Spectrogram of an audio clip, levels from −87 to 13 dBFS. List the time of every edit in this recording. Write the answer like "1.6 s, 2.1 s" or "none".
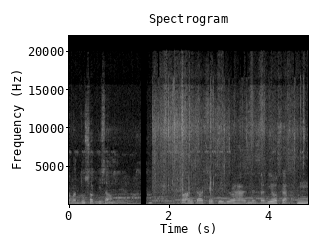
1.6 s

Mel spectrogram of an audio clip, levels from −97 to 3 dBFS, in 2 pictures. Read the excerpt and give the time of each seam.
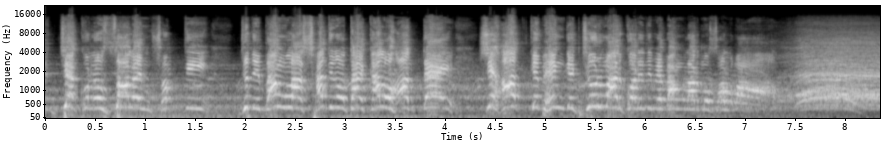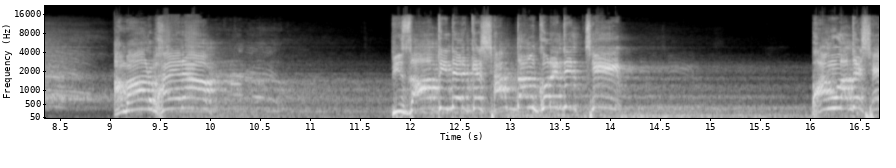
9.0 s

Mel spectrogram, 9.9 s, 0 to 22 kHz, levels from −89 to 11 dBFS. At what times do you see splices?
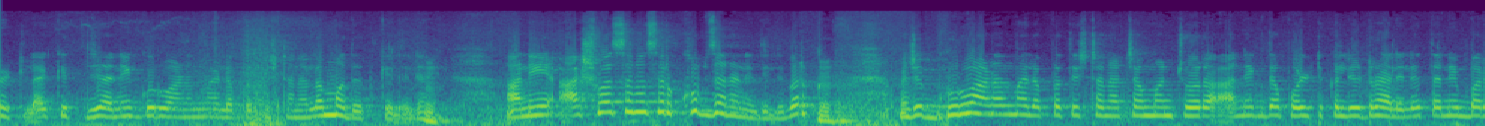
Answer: none

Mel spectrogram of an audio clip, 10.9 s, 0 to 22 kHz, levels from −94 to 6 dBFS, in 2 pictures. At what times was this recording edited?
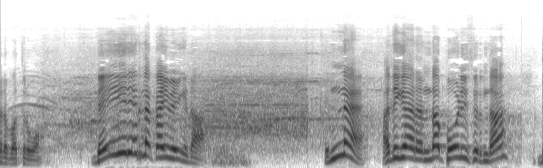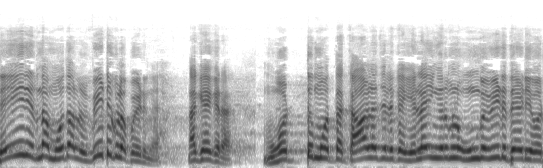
3.0 s, 3.7 s, 5.2 s, 7.9 s

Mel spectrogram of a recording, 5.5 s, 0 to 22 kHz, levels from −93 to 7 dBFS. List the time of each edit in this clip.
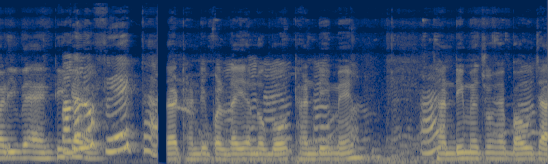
1.6 s

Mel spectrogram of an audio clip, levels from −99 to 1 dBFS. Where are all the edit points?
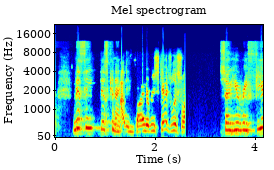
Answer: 2.7 s

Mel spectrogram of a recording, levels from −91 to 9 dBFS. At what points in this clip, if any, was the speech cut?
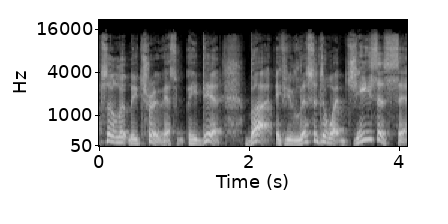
2.3 s

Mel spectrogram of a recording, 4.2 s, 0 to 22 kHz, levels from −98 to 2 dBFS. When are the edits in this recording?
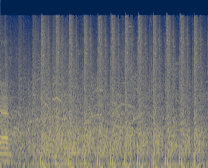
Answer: none

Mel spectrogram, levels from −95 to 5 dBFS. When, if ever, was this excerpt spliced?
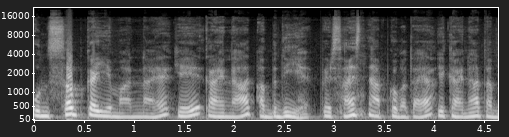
2.8 s

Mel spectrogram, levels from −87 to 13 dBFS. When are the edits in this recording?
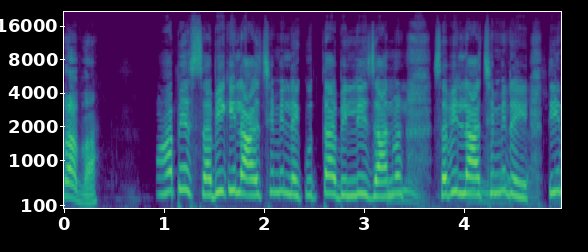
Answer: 1.0 s

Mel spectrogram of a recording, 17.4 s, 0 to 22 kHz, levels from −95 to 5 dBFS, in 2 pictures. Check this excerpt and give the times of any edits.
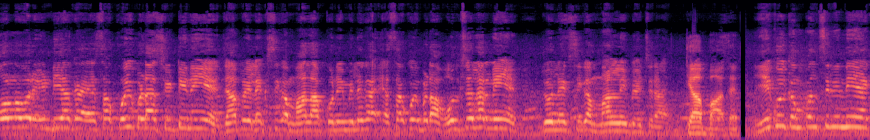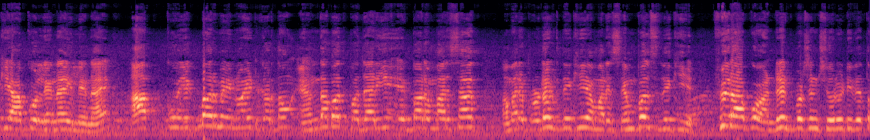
none

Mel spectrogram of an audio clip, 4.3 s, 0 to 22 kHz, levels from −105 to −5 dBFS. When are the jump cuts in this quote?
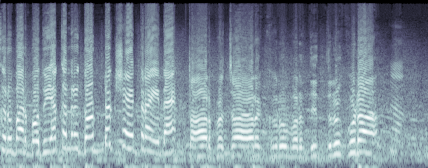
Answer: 1.8 s

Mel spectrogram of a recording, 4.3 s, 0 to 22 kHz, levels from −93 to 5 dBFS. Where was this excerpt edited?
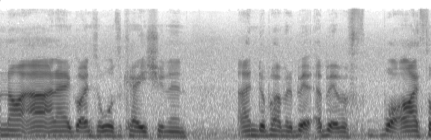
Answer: none

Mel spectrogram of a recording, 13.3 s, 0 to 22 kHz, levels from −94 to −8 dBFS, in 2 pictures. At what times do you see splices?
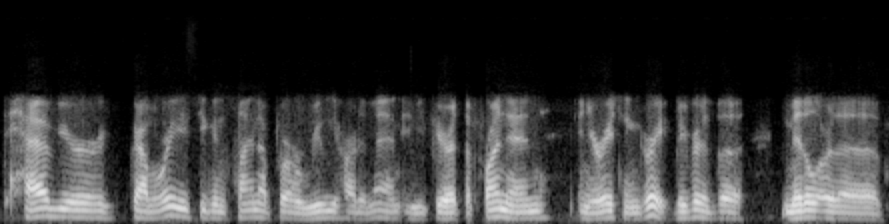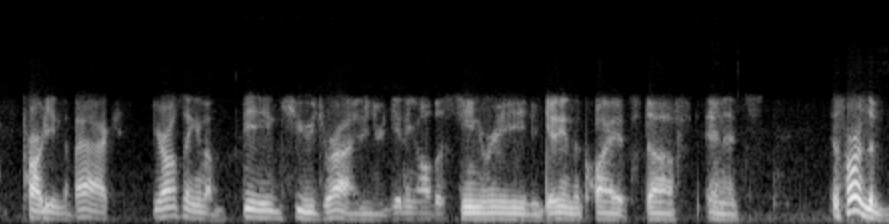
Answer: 0.8 s, 5.7 s, 6.7 s, 7.6 s

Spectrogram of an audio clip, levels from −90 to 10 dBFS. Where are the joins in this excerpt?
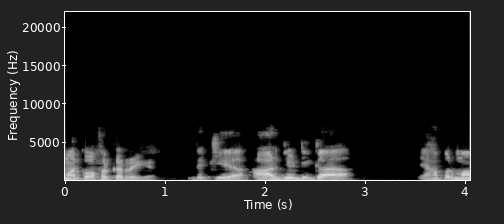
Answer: none

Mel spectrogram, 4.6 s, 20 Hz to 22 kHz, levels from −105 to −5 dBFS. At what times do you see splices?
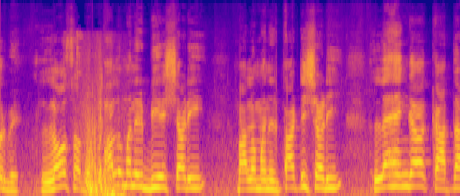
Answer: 0.9 s

